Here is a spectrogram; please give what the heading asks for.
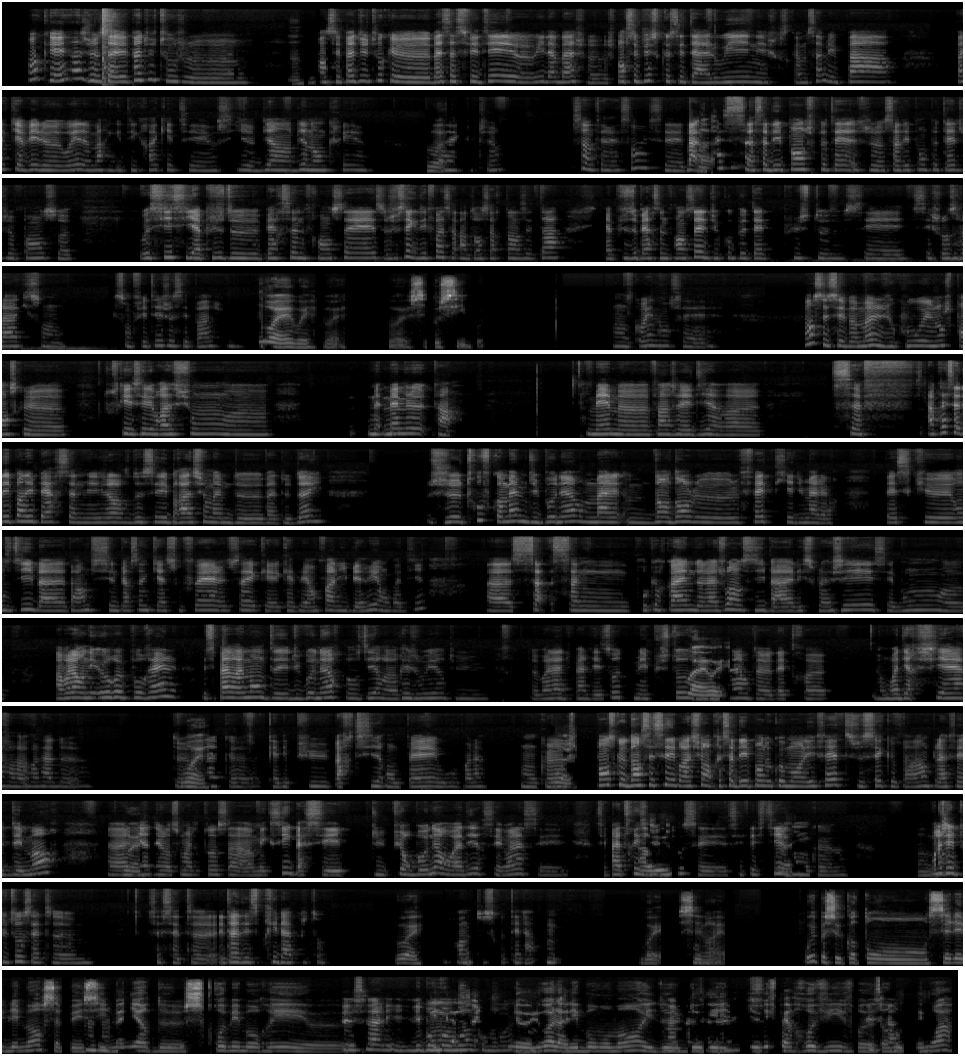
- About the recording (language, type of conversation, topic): French, unstructured, Comment les fêtes ou les célébrations peuvent-elles créer du bonheur ?
- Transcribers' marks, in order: static; tapping; distorted speech; other background noise; put-on voice: "El dia de los muertos"; unintelligible speech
